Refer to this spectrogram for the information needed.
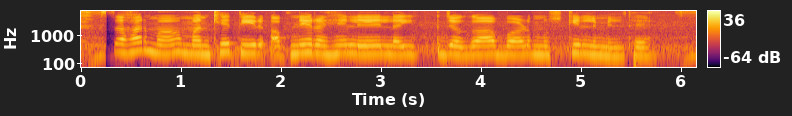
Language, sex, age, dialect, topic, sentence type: Chhattisgarhi, female, 18-24, Eastern, agriculture, statement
